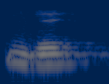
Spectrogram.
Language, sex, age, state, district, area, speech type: Hindi, male, 18-30, Madhya Pradesh, Betul, urban, conversation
